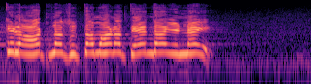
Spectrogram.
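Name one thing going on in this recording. An elderly man calls out loudly in a drawn-out voice close by.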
